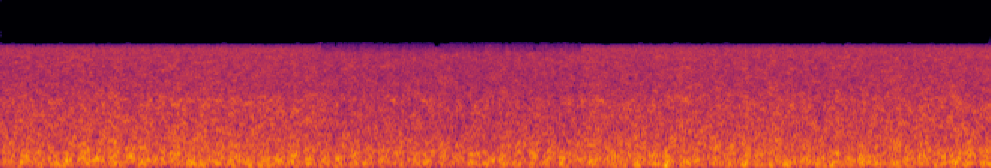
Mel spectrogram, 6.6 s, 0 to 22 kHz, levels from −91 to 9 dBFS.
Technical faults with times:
0.00-6.61 speech cut by the noise suppressor
2.13-3.88 AMR rate drop

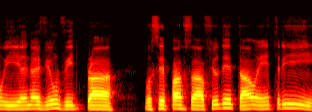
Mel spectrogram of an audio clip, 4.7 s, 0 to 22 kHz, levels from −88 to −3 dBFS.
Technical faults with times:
none

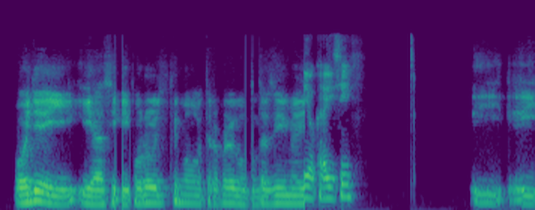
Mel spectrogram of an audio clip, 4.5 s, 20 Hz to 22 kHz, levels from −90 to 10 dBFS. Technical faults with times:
0.96-1.08 chunks out of order
2.04-2.16 chunks out of order
2.53-3.54 section at the wrong speed

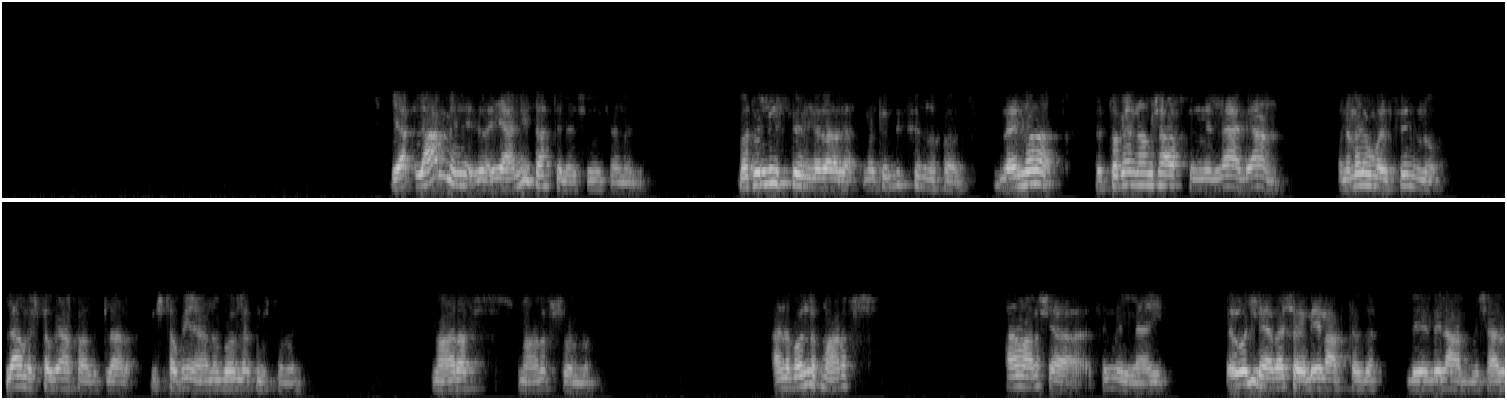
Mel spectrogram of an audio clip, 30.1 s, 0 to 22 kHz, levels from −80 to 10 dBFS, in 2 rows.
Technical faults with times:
none

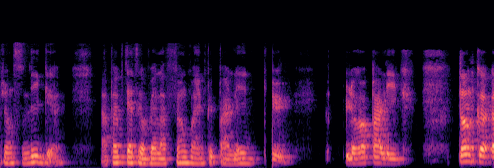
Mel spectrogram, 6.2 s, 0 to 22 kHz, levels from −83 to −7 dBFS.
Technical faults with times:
0.00-6.18 low-delay AAC compression
3.32-6.18 input switched to a poorer device

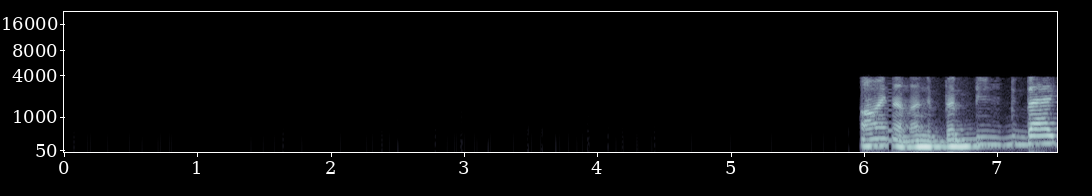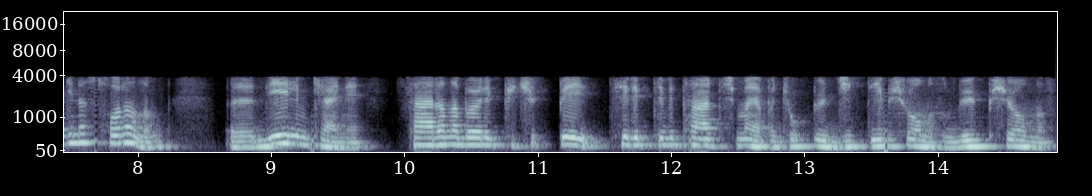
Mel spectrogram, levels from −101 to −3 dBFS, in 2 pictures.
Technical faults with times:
0.00-14.90 Bluetooth CVSD headset codec
6.19-6.22 Bluetooth headset packet repeated
7.69-7.72 Bluetooth headset packet repeated
9.31 Bluetooth headset packet repeated
12.15-12.17 Bluetooth headset packet repeated
13.61-13.64 Bluetooth headset packet repeated

